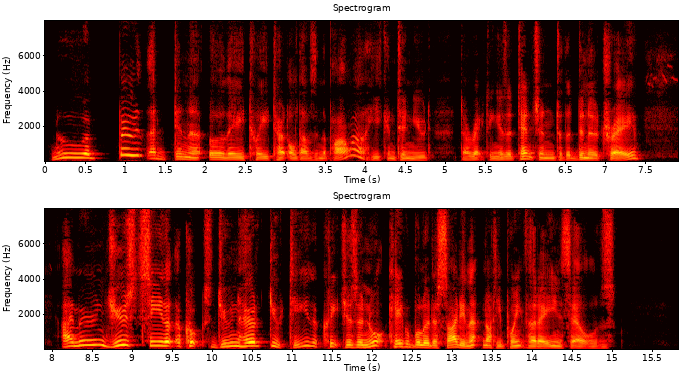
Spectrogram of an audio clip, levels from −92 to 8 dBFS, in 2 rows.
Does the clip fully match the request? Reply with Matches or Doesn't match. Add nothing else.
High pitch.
Doesn't match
